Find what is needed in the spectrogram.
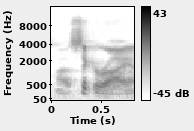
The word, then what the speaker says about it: sicarii: A zealot, they had these knives called sicarii, I believe the right pronunciation is, and it's like a special curved knives, and they wanted to have them in every Roman's back that they could get near.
